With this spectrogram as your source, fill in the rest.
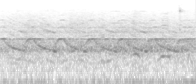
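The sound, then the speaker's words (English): An ambulance siren wails as it carries a man to hospital from a New York park across from a courthouse. The tone sweeps up and down steadily and stays loud throughout, with no voices. “sirens from an ambulance taking a man to the hospital”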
